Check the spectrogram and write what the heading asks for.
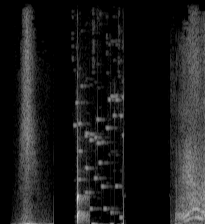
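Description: Animated logo intro sound effects. A short pop comes first, then a sharp click with a quick run of high little blips, and near the end a whooshing pop with a swooping tone.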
